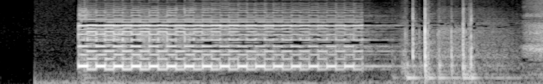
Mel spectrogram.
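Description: A telephone rings with one long, trilling electronic burst lasting about two seconds, then stops and is followed by a few brief, sharp sounds.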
